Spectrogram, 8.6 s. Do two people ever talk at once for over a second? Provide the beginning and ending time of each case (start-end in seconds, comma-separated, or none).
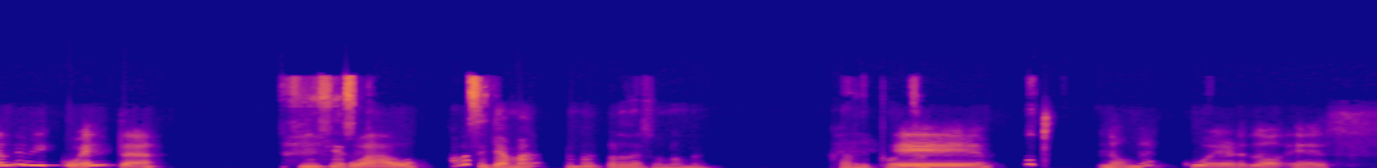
none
